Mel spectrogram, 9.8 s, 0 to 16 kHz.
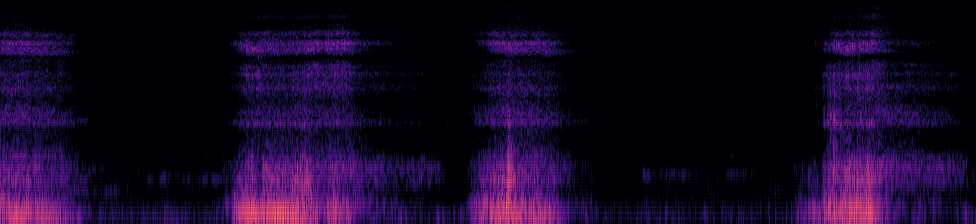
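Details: Low, rattling snores on breaths in with softer sighing breaths out, somewhat irregular, roughly 20 breaths a minute, in a sleeping girl; snoring.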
